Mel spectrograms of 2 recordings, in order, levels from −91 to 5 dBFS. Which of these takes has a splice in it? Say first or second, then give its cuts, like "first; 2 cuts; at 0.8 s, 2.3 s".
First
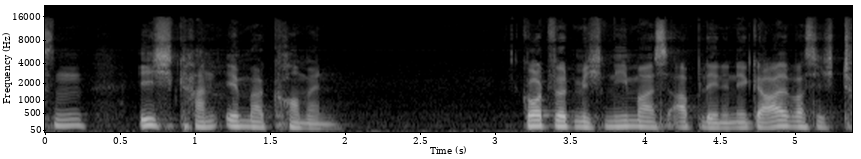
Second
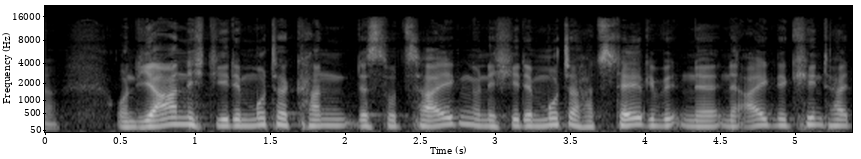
second; 1 cut; at 4.0 s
